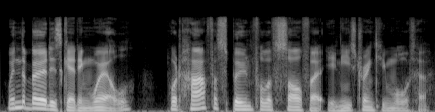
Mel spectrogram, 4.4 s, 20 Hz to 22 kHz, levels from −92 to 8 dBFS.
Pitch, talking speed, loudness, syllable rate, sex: 110 Hz, 220 wpm, -18 LUFS, 5.4 syllables/s, male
